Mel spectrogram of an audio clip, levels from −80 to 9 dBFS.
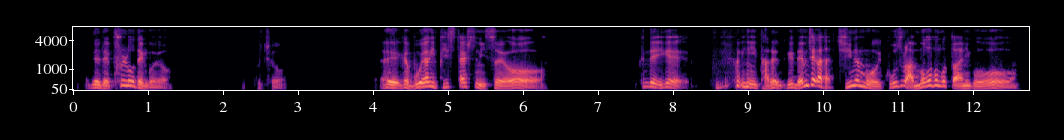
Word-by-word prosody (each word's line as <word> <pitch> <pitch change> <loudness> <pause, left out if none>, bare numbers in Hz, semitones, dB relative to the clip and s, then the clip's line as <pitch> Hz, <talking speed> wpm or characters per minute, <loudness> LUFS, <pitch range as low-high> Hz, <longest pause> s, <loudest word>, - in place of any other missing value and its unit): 네네. 135 +1 0
풀로 230 -3 0
된 110 - +1
거예요. 80 -4 -8 1.2
그쵸. - - -17 1.3
예예. 130 -3 +5
그 145 - 0
모양이 190 +5 +3
비슷할 165 +3 -4
수는 185 - -4
있어요. 130 - 0 1.3
근데 180 -1 -1
이게 405 - -3 0.6
분명히 175 - -1
다른 105 -4 -1
그 135 - -3
냄새가 225 - +4
다 - - -4
지는 215 +5 0
뭐 95 - 0
고수를 185 +8 -1
안 210 - +2
먹어 220 +4 +2
본 235 -1 +1
것도 215 -1 +2
아니고. 100 -6 -1
170 Hz, 250 characters per minute, -20 LUFS, -, 1.3 s, 예예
